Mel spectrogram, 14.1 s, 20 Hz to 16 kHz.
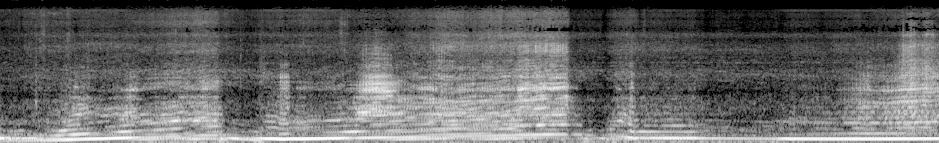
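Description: BMW M3's V8 engine heard from inside the cabin, accelerating through the gears: the pitch climbs, drops at upshifts about two and three seconds in, and climbs again. Just past the middle the engine briefly drops back, then holds a steady pitch.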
